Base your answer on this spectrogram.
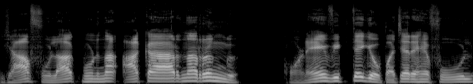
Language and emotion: Goan Konkani, disgusted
